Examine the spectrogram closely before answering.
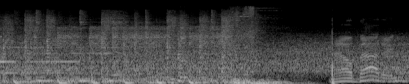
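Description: A crowd cheers loudly in a stadium.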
